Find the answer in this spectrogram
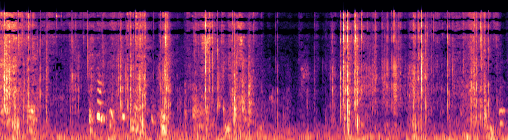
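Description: Foil wrapper of an Allen & Ginter baseball card pack crinkling and tearing as it is pulled open by hand, in irregular crackles.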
